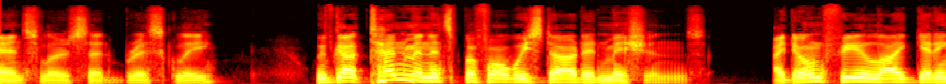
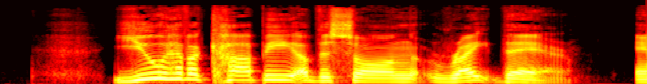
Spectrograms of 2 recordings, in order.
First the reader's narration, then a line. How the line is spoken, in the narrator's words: Ambrose said hotly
